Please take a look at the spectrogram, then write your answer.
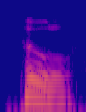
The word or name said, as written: pool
